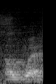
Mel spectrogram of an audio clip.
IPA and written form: əˈweɪ (away)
